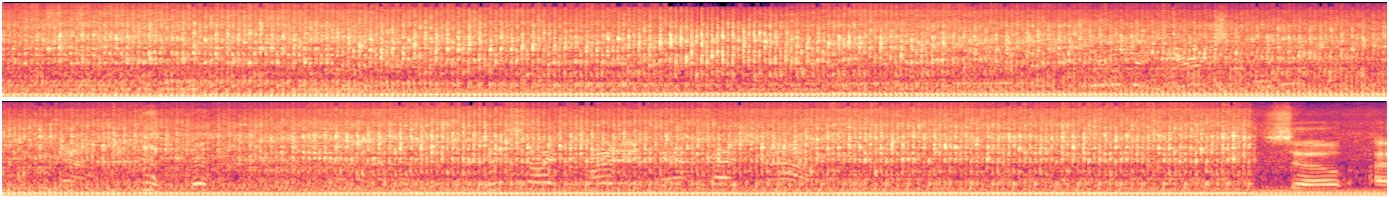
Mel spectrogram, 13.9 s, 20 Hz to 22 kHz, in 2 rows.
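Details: Ferrari F430 after ECUs swapped left/right, O2 sensor disconnected and codes cleared: lumpy, uneven ragged idle with hollow exhaust note, as if one bank isn't firing; electrical cause suspected, two fuses found cocked in block by battery, unconfirmed.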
